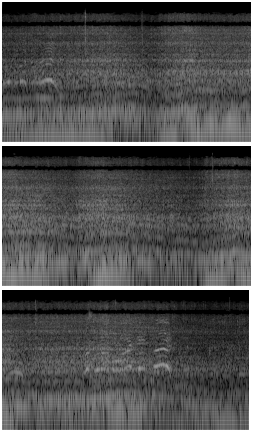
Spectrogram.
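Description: Men talk to each other outdoors.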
